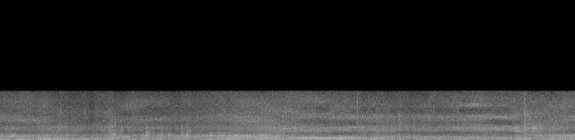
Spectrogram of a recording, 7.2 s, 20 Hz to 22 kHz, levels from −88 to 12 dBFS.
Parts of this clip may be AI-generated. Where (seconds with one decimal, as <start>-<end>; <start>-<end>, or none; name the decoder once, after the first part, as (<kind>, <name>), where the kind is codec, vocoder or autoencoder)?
0.0-7.2 (codec, SNAC)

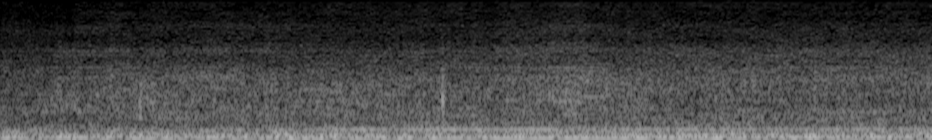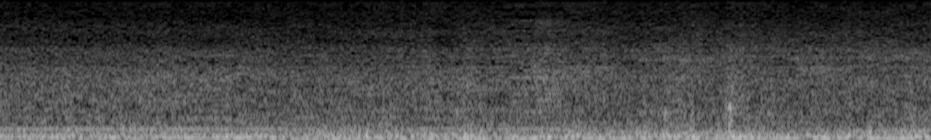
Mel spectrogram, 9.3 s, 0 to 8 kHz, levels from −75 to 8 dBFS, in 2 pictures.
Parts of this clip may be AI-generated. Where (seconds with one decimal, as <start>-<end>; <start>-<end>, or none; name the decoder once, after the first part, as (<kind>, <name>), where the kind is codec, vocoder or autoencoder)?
0.0-4.7 (codec, SNAC); 5.6-9.3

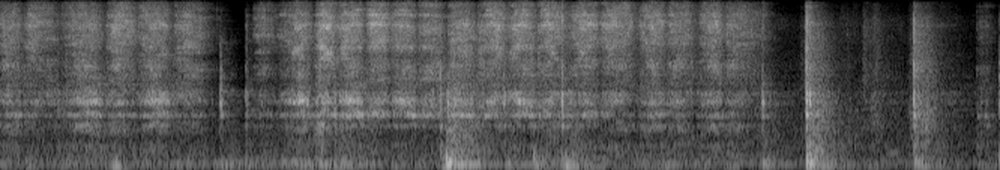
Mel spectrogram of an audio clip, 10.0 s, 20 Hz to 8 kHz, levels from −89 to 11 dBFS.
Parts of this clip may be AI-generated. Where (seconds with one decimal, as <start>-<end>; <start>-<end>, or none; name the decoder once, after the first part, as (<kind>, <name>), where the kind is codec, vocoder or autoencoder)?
2.2-3.4 (vocoder, HiFi-GAN)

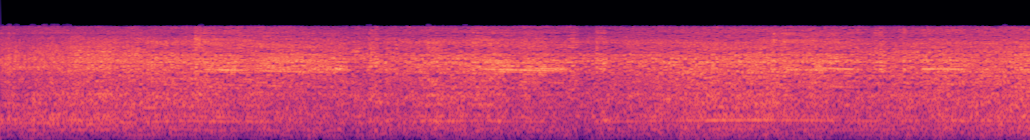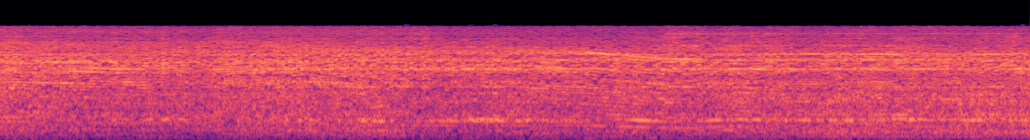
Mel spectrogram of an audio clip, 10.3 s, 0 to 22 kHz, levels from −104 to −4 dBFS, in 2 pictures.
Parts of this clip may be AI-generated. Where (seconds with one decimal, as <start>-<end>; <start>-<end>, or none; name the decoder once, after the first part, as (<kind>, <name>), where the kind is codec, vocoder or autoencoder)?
1.5-2.1 (vocoder, Vocos); 6.3-7.8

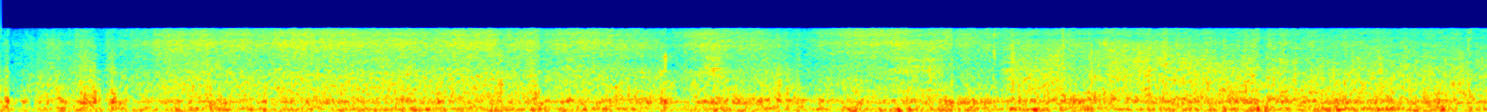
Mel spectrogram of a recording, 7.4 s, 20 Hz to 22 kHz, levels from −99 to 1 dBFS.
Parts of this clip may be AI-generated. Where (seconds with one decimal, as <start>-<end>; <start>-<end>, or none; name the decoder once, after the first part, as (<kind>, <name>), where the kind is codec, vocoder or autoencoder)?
3.1-5.8 (codec, SNAC)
